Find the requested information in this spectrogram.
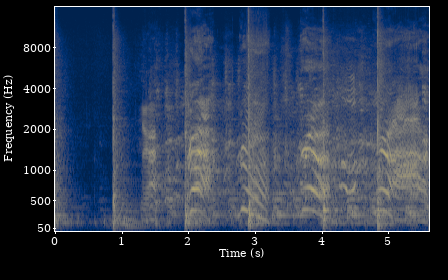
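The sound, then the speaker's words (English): Five heavy, sharp punches land on a tree about once a second, each a loud thud, with strained vocal grunts and cries filling the gaps between blows. “Oh, you keep punching that mean old tree.”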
